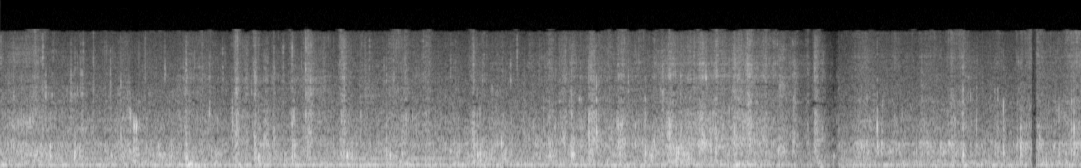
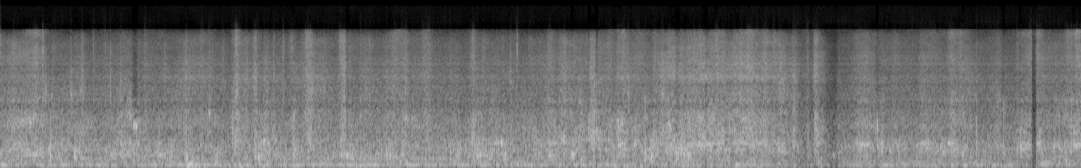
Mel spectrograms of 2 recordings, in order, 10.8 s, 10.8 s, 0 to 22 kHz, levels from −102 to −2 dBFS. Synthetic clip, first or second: second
